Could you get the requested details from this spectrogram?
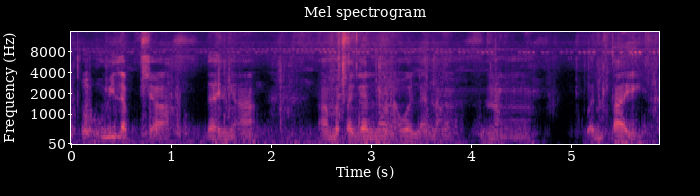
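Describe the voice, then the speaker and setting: The speaker is soft-spoken and talks at a fairly slow pace. Noticeable background noise and audible room echo come through. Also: man. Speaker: cattle farmer vlogger. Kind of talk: casual vlog narration. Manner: soft-spoken, lowered voice.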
